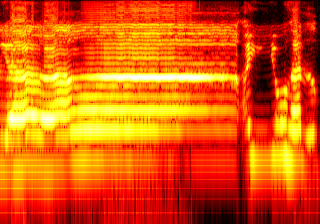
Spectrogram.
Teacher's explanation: Panjangnya boleh memakai dua harakat dan juga boleh memakai empat harakat. Tapi lagi-lagi sebagaimana sebelumnya kami telah jelaskan bahwa di Indonesia memakai empat harakat karena kita memakai jalur asyatibi dan setiap panjang keluar dari rongga mulut. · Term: mad jaiz munfasil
